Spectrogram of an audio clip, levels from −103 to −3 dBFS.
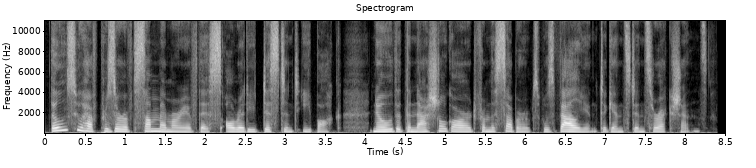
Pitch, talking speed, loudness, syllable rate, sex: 200 Hz, 160 wpm, -19 LUFS, 5.2 syllables/s, female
